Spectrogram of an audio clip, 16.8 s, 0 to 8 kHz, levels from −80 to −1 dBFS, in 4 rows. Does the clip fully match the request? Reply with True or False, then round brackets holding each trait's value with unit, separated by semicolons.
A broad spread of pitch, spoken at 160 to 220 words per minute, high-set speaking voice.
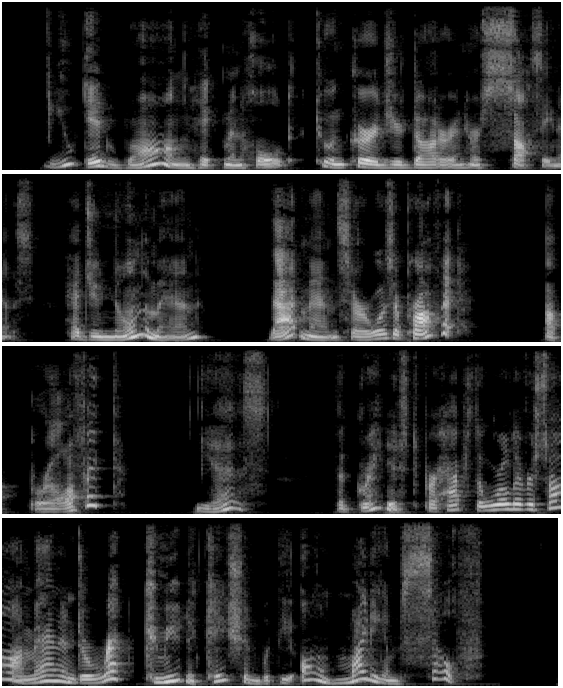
False (7.3 semitones; 150 wpm; 255 Hz)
